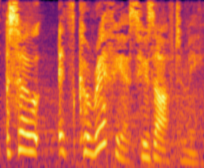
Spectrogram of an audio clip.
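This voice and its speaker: Lively, sardonic fantasy heroine. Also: female voice, fairly high pitch, normal speed, faint music behind. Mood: puzzled. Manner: sarcastic, questioning. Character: sardonic young heroine, bold adventurer. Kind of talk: dramatic fantasy game acting.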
